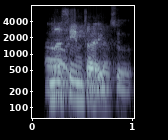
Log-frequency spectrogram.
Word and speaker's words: Nassim Taleb: Nassim Taleb.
